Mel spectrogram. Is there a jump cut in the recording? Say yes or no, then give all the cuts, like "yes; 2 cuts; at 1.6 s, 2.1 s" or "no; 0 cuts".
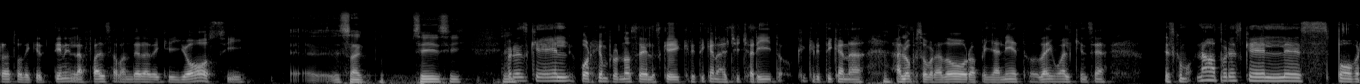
yes; 1 cut; at 5.0 s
